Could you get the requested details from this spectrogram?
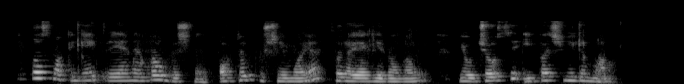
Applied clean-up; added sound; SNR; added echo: neural mask model DeepFilterNet 3.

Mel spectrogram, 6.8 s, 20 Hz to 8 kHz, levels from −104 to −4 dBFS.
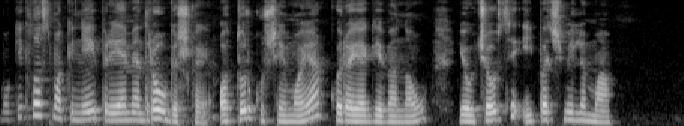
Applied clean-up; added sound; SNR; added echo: none; none; none; none.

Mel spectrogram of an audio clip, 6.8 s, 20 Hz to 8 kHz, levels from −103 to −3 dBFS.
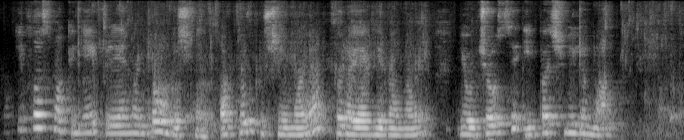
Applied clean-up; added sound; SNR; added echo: neural separator model SepFormer DNS4.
